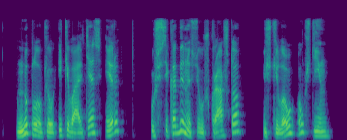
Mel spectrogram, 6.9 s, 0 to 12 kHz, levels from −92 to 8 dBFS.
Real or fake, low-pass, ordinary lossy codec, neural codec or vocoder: real; 7.2 kHz; AAC, 64 kbps; none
